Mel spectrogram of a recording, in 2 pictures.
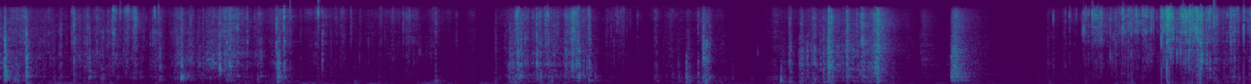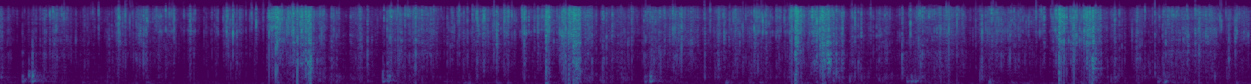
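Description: Plastic card packs crinkle and rustle as hands tear them open.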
